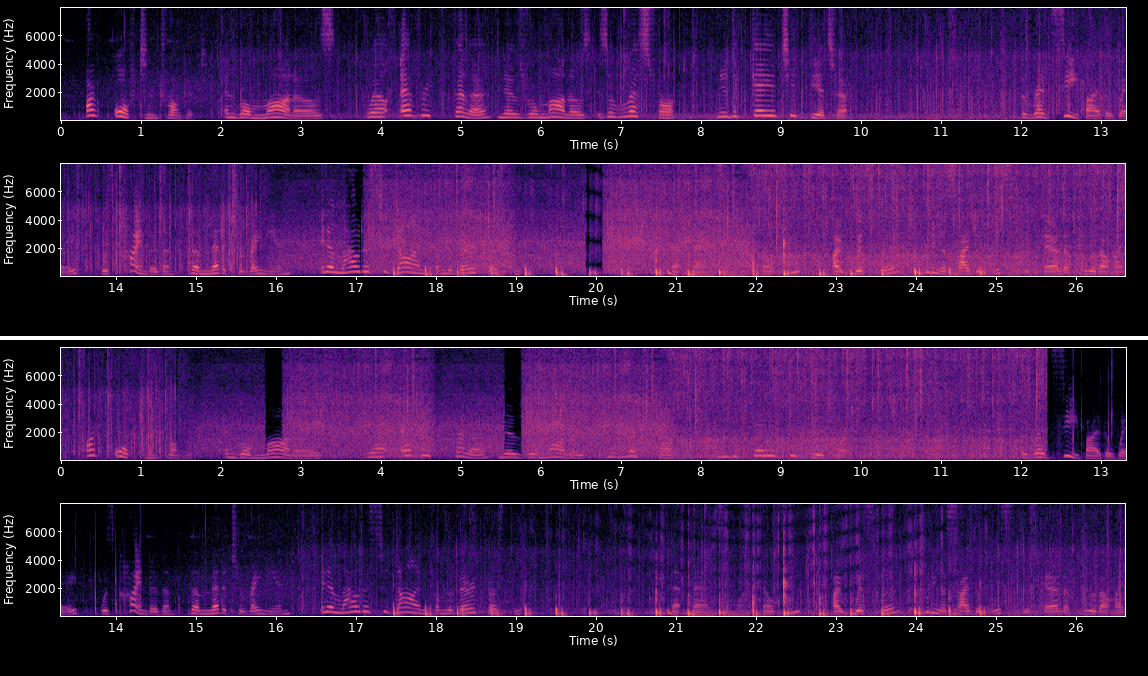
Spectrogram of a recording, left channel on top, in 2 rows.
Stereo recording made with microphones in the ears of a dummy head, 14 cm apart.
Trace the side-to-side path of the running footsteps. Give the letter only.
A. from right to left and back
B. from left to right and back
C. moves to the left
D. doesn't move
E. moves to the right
E.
